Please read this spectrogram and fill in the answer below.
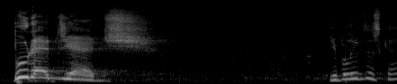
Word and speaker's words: Buttigieg: I think it was boot edge. Boot edge. They said, think of it as boot and then edge, because nobody can pronounce this guy's name.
